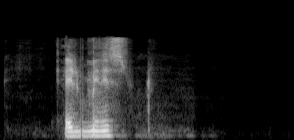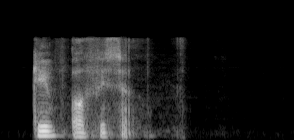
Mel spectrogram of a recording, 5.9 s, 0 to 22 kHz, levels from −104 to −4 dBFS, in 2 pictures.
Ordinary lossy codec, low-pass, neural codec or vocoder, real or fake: AAC, 32 kbps; 7.2 kHz; codec, 24 kHz, 6 kbps, HILCodec; fake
